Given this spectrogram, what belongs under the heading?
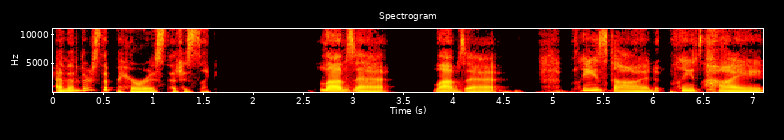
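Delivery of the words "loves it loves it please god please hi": put-on high-voiced, slow, drawn-out, gushing baby voice. Contrasting two ways of talking, imitating the second one: imitating Paris Hilton's baby voice. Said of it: "the high voice Paris, the baby voice".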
